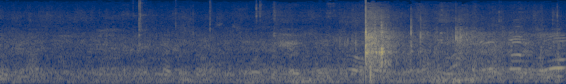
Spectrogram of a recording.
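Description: A pitched baseball smacking into the catcher's mitt once, about three seconds in, sharp and loud, with background talk throughout.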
